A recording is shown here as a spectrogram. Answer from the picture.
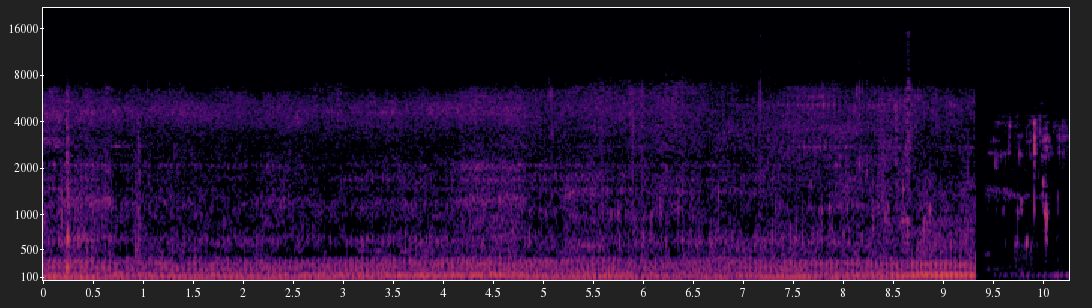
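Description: Steady rushing noise with a low rumble underneath. It cuts off abruptly near the end.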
